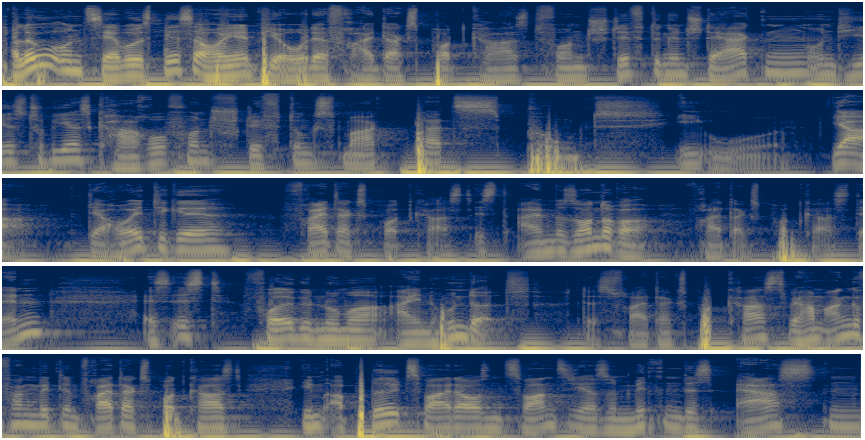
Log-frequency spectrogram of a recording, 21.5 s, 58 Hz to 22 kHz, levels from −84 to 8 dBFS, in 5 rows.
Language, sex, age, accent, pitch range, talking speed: German, male, 40-59, German, 110-135 Hz, 135 wpm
